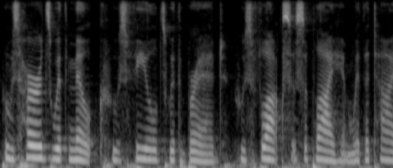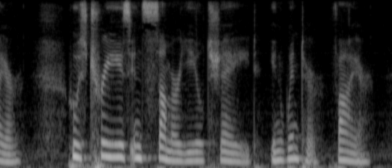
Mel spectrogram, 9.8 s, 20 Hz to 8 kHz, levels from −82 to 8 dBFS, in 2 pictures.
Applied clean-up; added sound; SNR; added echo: none; none; none; none.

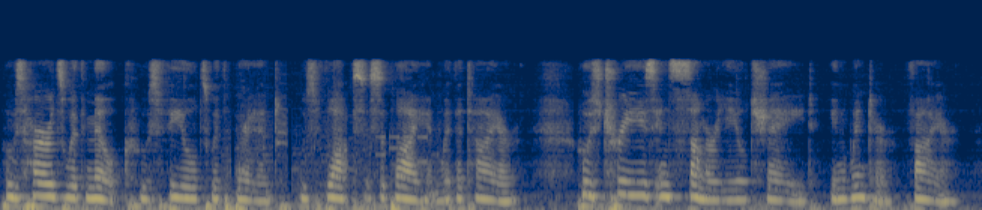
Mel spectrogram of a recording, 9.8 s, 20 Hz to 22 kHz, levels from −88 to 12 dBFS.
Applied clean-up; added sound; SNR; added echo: neural separator model SepFormer DNS4.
